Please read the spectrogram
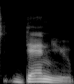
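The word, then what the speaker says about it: Danube: how he pronounces it it's danu as in the blue danu Walts the danu river listen to the way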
